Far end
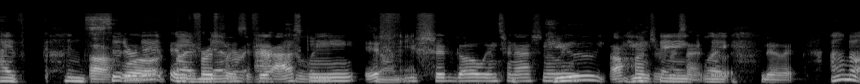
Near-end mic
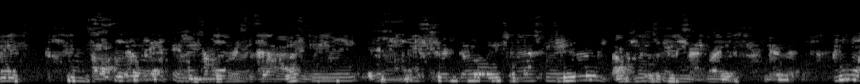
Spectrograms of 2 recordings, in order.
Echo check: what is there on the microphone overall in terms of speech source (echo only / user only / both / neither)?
echo only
